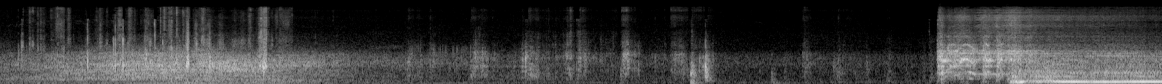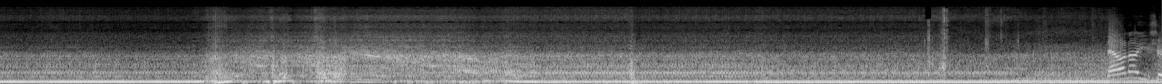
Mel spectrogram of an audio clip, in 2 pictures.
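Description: A cold Alfa Romeo GTV Spider V6 Busso engine cranking, catching and then idling and revving strongly at close range, after some handling noises in a workshop while someone talks.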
